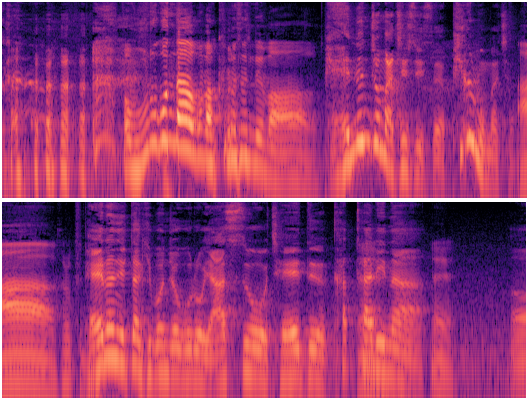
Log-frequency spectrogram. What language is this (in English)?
Korean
